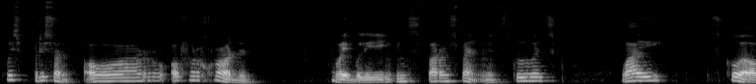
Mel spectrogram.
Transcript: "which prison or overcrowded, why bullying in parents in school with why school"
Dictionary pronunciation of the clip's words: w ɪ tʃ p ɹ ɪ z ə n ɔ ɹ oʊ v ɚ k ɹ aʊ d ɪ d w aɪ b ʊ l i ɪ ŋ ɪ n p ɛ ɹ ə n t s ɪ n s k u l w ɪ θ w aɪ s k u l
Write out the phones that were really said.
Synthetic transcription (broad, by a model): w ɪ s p ɹ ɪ s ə n ɔ ɹ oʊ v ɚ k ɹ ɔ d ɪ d w aɪ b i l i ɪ ŋ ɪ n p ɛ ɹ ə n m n ɪ n s k u l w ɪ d w aɪ s k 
